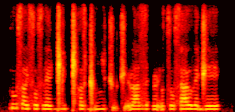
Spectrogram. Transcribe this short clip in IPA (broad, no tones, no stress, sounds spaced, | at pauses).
ɾ u s ʌ ɪ̯ s o s ð ɛ ɪ̯ ɡ͡ǁ i ǁʰ ʌ z ɡ͡ǁ u ʎ i t͡ʃ ṵ t͡ʃ ḛ ɭ a z | ɭ ḛ ʊ̯ t͡s o s a ʊ̯ ð ɛ d͡ʒ e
